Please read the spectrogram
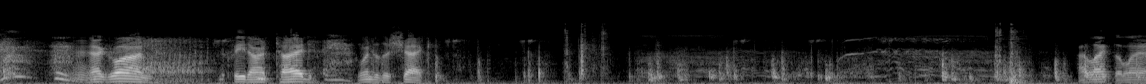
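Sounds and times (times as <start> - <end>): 
speech: 0.6 - 4.9, 10.8 - 11.4
horse whinnying: 1.2 - 2.5, 6.3 - 10.4
horse hooves clopping: 2.0 - 11.4.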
